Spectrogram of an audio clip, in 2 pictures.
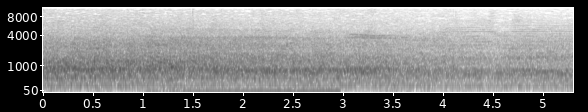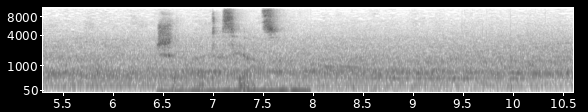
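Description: A football is kicked across a pitch.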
